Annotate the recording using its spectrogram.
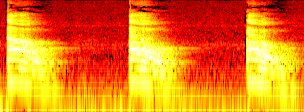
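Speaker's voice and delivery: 아우 in one glide, stress on 아, falling; one-syllable diphthong. Shown as a demonstration. Teacher demonstrating owl for students, one stressed falling syllable. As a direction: hit 아 once and slide down into 우. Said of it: "성대가 한 번만 긴장을 해주면 돼요".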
